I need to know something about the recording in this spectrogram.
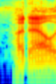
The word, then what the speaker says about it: padel: Played a little padel. Is it padel or paddle? What's the official pronunciation? Man, you know, I've heard Heard both. I've heard both.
